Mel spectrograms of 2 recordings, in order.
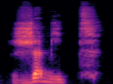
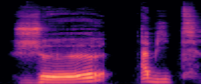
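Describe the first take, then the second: First: The e is dropped and j joins habite. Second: The e of je is pronounced separately. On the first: The speaker calls it right. "je vais éliminer le E et utiliser l'apostrophe pour former la liaison" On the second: The speaker calls it wrong. "Le E et le A entrent en conflit"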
